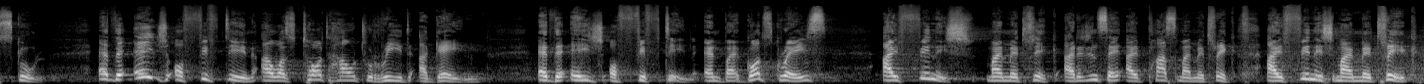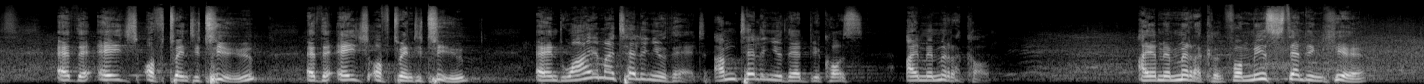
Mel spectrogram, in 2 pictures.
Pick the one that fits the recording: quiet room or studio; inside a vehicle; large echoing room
large echoing room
